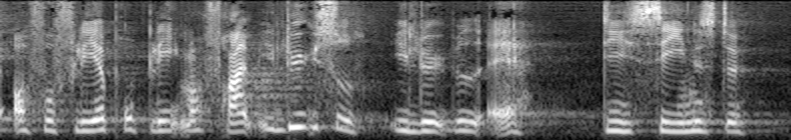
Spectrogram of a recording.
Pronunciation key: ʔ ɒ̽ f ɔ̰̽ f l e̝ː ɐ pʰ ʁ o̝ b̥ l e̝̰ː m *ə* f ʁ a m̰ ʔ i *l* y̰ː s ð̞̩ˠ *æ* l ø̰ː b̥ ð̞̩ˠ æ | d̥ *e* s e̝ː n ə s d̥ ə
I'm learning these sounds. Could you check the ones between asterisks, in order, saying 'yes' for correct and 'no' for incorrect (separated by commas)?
no, yes, no, no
